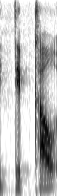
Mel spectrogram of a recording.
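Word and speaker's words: Thip Khao: So yeah, I would say what comes to mind would be Deep Cow in D.C.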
